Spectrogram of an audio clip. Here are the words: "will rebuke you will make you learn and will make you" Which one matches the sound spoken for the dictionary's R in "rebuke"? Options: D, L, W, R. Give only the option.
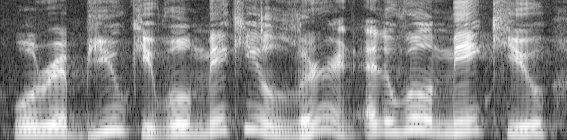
R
